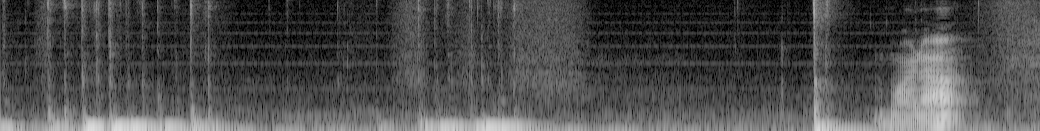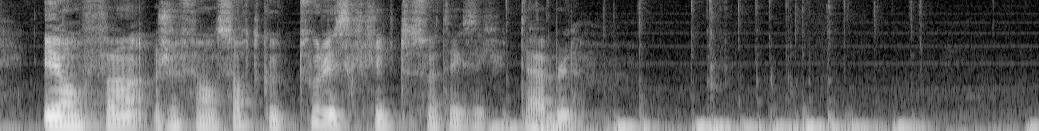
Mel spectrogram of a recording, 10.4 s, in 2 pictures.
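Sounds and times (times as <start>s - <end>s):
typing a username on a computer keyboard: 0.0s - 1.1s, 7.7s - 9.9s
speech: 4.4s - 8.4s.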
